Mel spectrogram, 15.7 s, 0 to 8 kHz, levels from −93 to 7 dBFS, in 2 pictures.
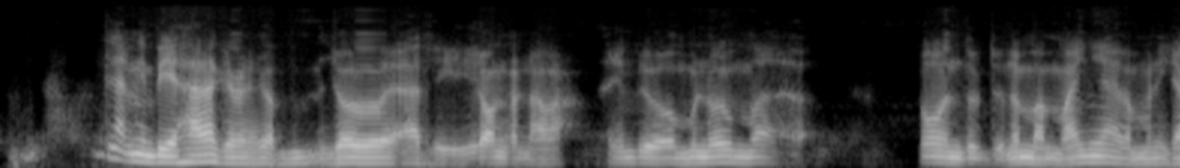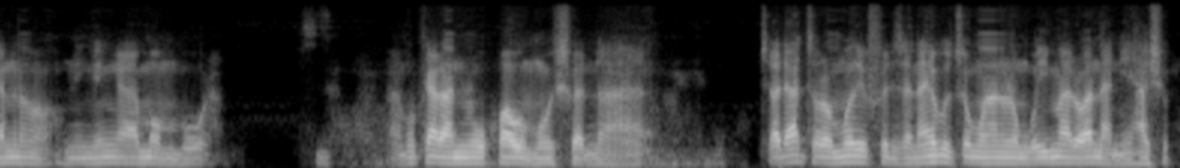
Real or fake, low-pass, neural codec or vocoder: fake; 7.2 kHz; codec, 16 kHz in and 24 kHz out, 0.6 kbps, FocalCodec, streaming, 2048 codes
